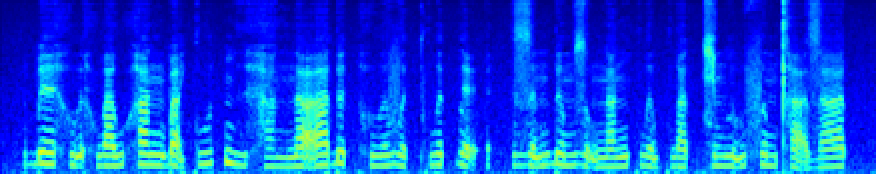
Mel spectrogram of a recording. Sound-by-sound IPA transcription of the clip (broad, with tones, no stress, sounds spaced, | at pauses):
ɓ ɛ˧ h ṵ˧˨ ə̯ h w a˨˦ w h a˧ ŋ ɓ a̰˧˨ j k w u˦˥ t̚ ŋ ɨ̤˨˩ h a̤˨˩ ŋ n a̰ː˧˥ ɗ ə˦˥ t̚ h u˨˦ ə̯ v ə˨˩ t̚ k w ə˦˥ t̚ l ɛ̰˧˨ ʔ | z ə̰˧˥ n ɗ ə˨˦ m z o̰˧˨ ŋ a˨˦ ŋ k w ə̰˧˨ w k w a˨˩ t̚ t͡ɕ ə˧ m l ṵ˧˥ f ə˧ m t̪ʰ a̰ː˧˨ z a˦˥ t̚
